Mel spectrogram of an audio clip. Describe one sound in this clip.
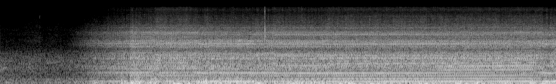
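A motorcycle engine roars steadily at speed.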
